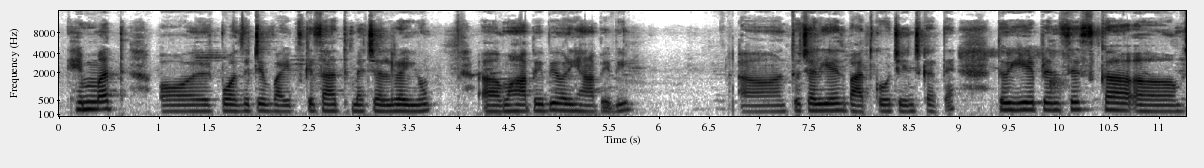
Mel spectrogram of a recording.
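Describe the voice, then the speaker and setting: A woman's voice: on the low side, a little hiss or hum. A young adult woman with a cold, narrating a family vlog in casual chat, with many hesitant fillers. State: coughing, has a cold. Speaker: family vlogger.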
